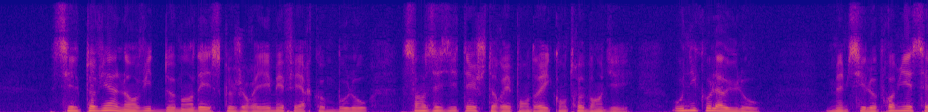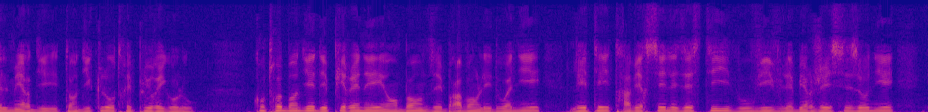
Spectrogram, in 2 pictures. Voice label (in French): Voice Slam; C que j voulais faire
